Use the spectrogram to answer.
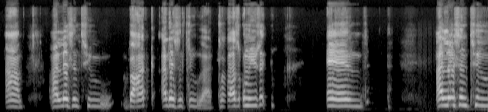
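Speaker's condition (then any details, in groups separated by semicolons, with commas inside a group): Cerebral palsy; wheelchair user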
